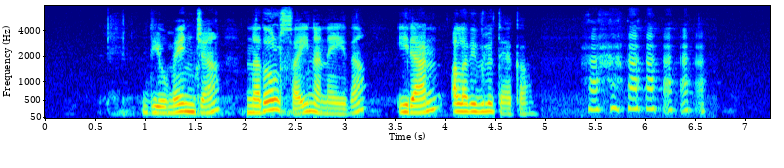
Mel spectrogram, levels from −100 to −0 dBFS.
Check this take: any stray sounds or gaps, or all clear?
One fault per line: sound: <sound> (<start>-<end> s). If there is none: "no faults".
sound: laugh (5.4-6.6 s)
